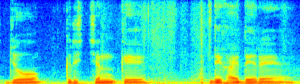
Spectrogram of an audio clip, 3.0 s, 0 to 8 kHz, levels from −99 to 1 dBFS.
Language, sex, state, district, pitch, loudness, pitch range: Hindi, male, Uttar Pradesh, Saharanpur, 115 Hz, -17 LUFS, 105-120 Hz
